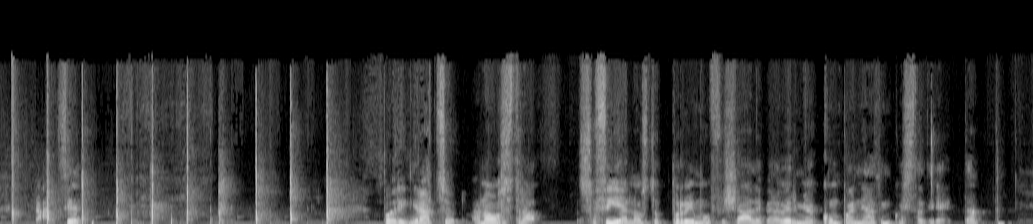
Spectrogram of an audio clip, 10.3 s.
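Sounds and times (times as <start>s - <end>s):
hand clapping at the close of a late-night live show: 0.0s - 3.6s
faint low hum: 0.0s - 10.3s
speech: 0.6s - 1.0s, 3.8s - 10.1s.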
